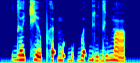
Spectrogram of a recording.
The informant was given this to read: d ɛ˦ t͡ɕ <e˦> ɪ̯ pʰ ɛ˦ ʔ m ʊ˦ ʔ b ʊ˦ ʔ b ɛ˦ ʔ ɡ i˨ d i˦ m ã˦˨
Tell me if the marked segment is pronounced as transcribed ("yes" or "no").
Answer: no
